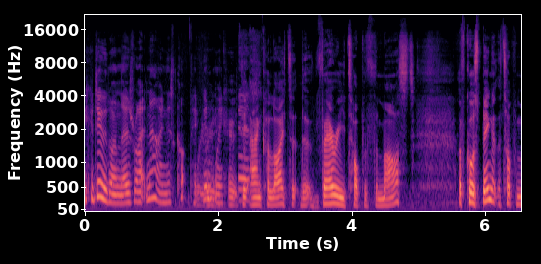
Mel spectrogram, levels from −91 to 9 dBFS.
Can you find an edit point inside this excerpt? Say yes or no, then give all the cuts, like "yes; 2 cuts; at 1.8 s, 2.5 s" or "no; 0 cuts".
yes; 1 cut; at 2.3 s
